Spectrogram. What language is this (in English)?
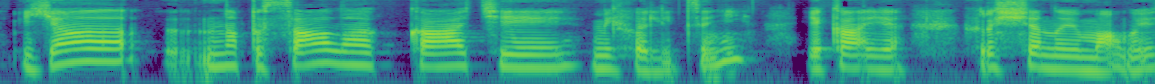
Ukrainian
